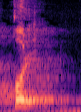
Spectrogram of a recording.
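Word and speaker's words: قل: அப்ப நாங்க இந்த எழுத்தை உச்சரிக்கும் போது காஃப் எப்படி உச்சரிக்கணும் காஃப் அதாவது குல் குல் என்று சொல்லணும் குல் புரியுதா குல் என்றால் தான்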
